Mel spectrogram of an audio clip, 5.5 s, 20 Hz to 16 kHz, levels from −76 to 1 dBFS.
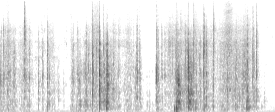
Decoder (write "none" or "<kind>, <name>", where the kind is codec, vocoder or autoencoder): none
